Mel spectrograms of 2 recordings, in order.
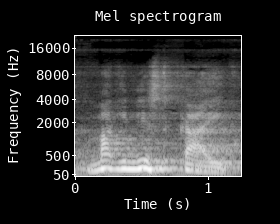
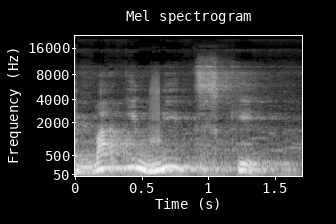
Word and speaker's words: Magnitsky: Então tem gente pronunciando Magnitsky, que é KY no final. Não é. É Magnitsky, KI no final.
